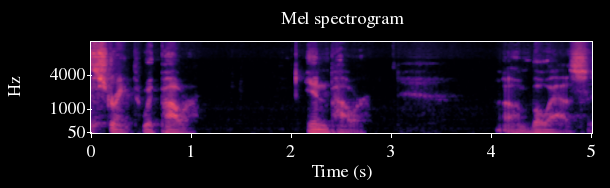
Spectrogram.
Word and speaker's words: Boaz: Boaz. It's actually Baaz, or Baoz would be the proper pronunciation if you were to look at the component parts.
